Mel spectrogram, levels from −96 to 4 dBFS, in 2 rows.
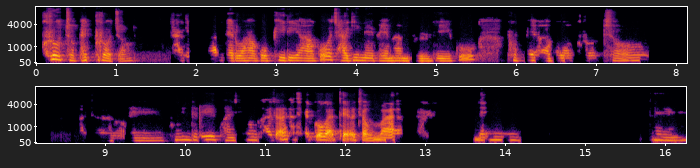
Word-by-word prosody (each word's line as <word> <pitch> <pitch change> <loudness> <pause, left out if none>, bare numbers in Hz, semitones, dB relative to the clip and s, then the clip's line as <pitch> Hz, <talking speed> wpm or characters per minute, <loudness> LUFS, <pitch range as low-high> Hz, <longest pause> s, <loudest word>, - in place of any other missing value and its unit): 그렇죠. 220 -9 +5
100% 175 -3 +1
죠. 130 +3 -8 0.5
자기 - - -7 0.2
마음대로 155 -2 0
하고 150 0 0
비리하고 160 +1 +2
자기네 155 -2 0
배만 150 0 0
불리고 140 -6 -2 0.4
부패하고 155 -2 -4 0.2
그렇죠. 155 +4 -7 1.0
맞아요. 150 - -19 0.3
예. 155 +1 -13
국민들이 200 +1 -2
관심을 185 +2 -8 0.2
가져야 175 - +4 0.2
될 - - -2
것 - - +8
같아요, - - +7
정말. 80 +1 +4 1.0
네. - - -3 2.1
네. 175 -2 -6
155 Hz, 200 characters per minute, -21 LUFS, 150-175 Hz, 2.1 s, 것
